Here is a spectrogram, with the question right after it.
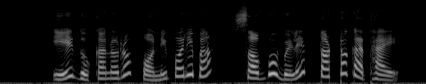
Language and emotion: Odia, happy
